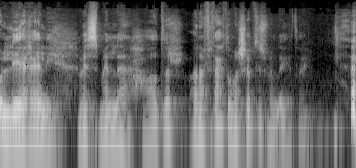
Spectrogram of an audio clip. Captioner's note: laughs!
